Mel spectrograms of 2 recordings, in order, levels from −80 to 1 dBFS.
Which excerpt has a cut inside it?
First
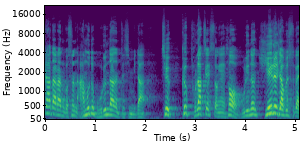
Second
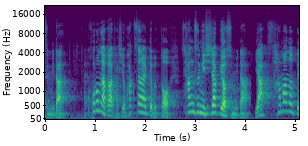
second; 2 cuts; at 0.8 s, 4.1 s

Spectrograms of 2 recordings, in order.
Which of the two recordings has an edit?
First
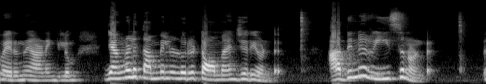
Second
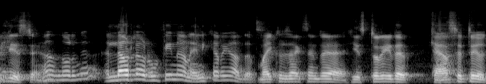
second; 1 cut; at 2.5 s

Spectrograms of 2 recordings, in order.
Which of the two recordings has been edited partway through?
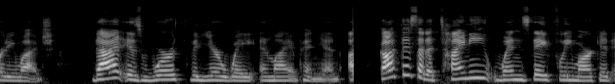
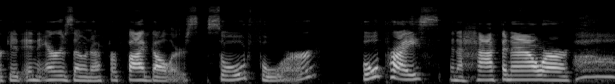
first; 1 cut; at 3.5 s

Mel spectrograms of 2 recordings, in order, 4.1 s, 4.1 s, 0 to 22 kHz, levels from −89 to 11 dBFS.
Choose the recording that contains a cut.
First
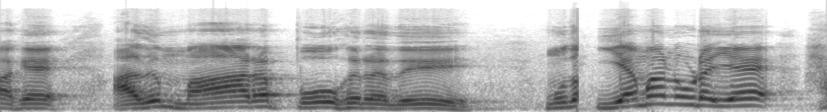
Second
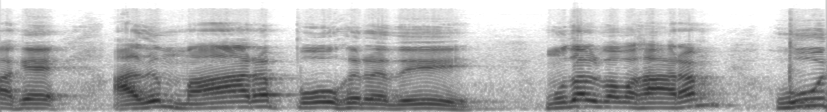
first; 1 cut; at 2.9 s

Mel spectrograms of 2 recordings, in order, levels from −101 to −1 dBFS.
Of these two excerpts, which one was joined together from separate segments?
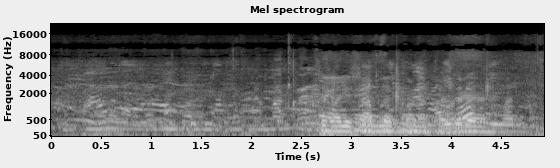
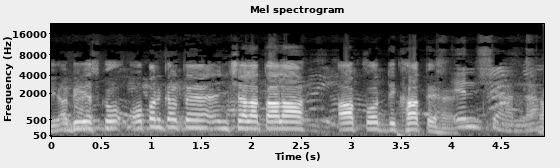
first; 1 cut; at 2.7 s

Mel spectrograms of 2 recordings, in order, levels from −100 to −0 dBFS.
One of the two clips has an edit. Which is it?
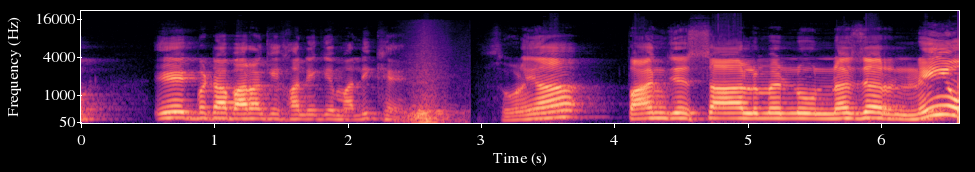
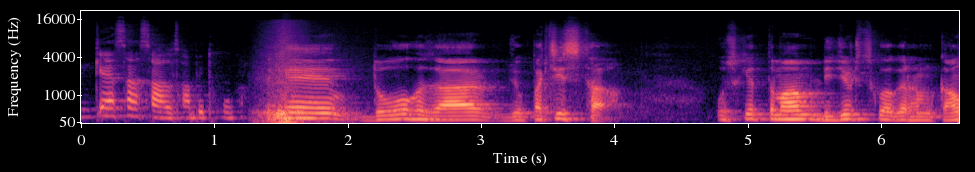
second; 1 cut; at 1.3 s

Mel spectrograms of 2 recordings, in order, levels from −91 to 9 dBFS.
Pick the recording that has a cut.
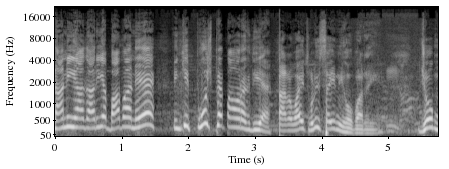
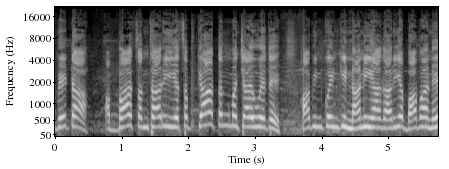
first; 1 cut; at 3.4 s

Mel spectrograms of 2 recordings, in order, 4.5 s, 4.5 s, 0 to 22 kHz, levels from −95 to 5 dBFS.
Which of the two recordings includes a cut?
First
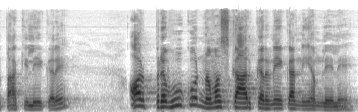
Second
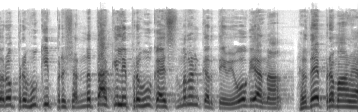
second; 1 cut; at 3.6 s

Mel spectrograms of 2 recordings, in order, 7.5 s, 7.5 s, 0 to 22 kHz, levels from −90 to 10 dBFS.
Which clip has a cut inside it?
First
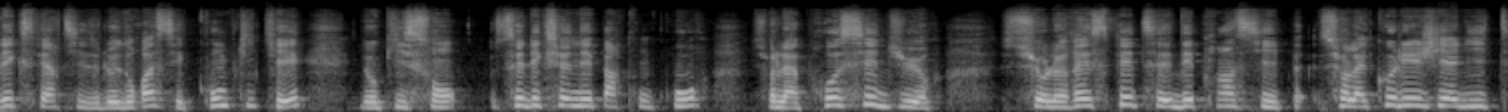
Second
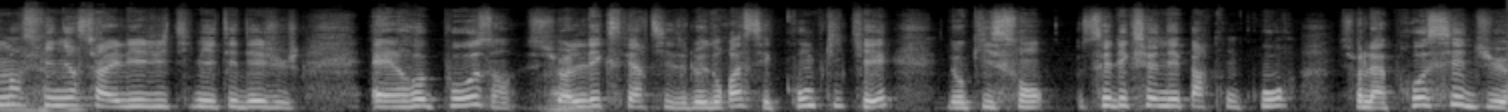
second; 1 cut; at 1.4 s

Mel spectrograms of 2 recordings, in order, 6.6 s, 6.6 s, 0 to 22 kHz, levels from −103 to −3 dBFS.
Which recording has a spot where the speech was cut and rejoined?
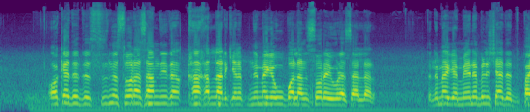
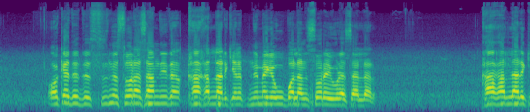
first; 1 cut; at 5.3 s

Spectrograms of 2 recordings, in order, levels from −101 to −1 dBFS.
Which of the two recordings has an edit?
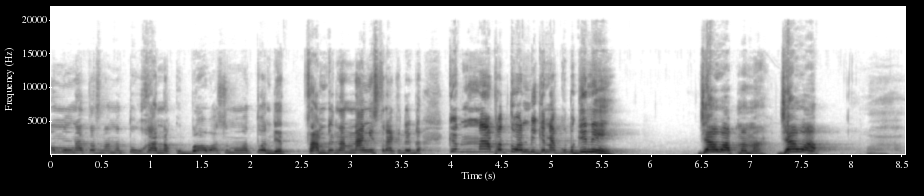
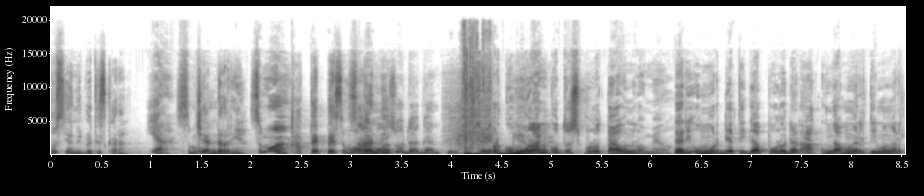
second; 2 cuts; at 4.1 s, 6.1 s

